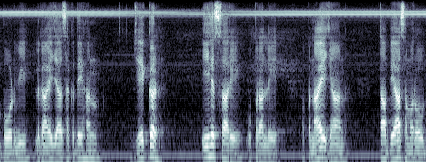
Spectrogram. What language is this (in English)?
Punjabi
